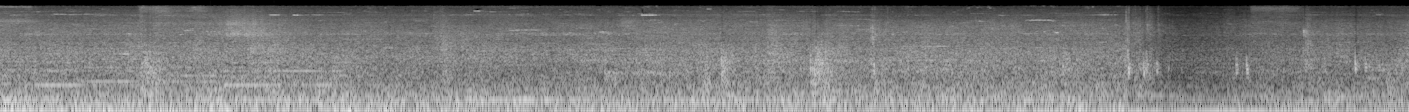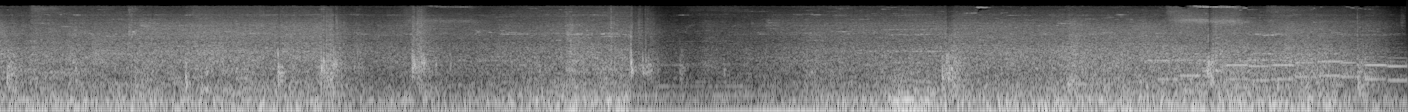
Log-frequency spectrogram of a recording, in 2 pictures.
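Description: Loud, steady sawmill machinery noise from a chain transfer conveyor carrying sawn cottonwood boards, with frequent knocks and clatter of the boards on the chains.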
